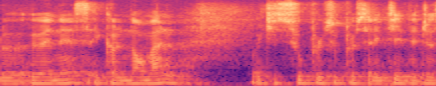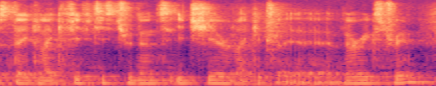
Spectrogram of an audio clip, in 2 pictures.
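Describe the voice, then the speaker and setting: Hesitant young French man, flat low voice. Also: roomy sound, muffled recording, slight background noise. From France. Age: 20s. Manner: hesitant, many fillers and restarts. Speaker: startup founder and guest. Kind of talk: unscripted interview answers.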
